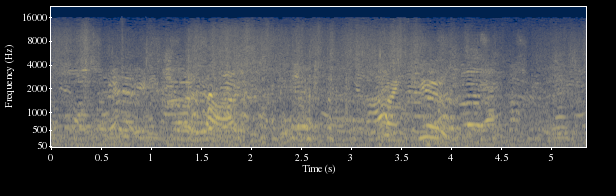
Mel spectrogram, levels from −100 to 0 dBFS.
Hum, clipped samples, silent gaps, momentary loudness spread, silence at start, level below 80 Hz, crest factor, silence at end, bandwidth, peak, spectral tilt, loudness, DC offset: none; under 0.1%; none; 11 LU; 0 s; -50 dBFS; 20 dB; 0 s; 16 kHz; -8 dBFS; -3 dB/octave; -26 LUFS; under 0.1%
